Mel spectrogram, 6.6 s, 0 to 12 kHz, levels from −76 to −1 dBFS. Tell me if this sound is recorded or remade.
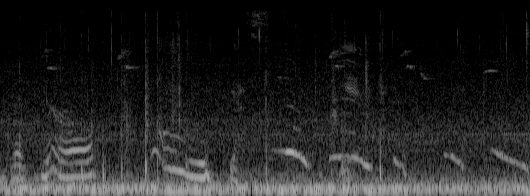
recorded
